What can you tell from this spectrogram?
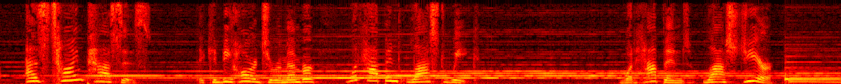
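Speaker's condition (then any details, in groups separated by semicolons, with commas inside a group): No condition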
